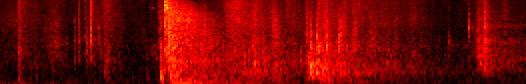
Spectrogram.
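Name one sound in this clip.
Gunshots ring out in a hard-walled room.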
